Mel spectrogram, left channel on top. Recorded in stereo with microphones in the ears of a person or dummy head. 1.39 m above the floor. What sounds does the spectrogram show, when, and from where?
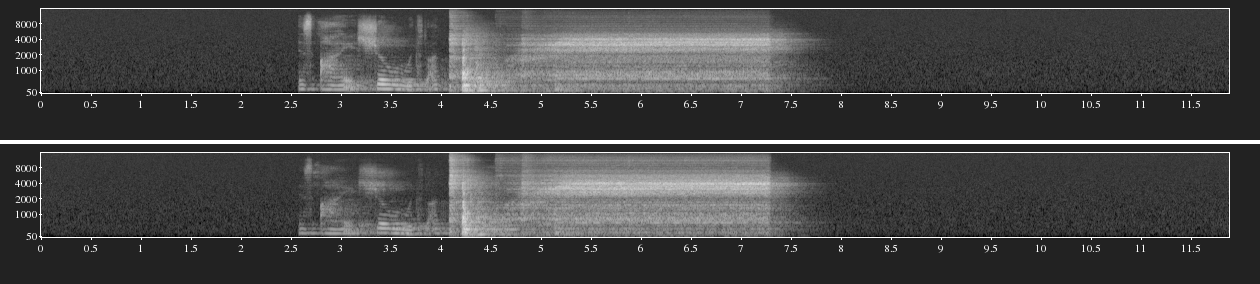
2.6 s a woman speaking: 70° left (ahead or behind), 2.5 m
4.1 s sawing: 15° right (ahead or behind), 1.9 m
